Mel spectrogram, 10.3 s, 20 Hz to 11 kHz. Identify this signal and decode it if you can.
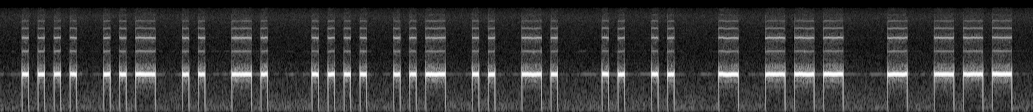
Morse code, heard as a keyed tone, about 15 wpm, 1160 Hz. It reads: HUIN HUIN II TO TO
